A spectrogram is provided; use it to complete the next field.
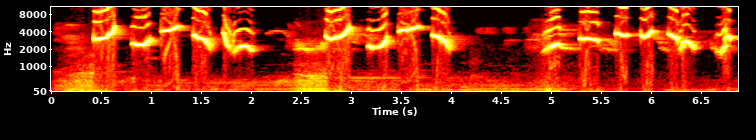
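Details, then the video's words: Lure song from twin Oriental magpie-robins aimed at angering other magpie-robins: three bursts of looping, sliding whistled notes separated by short pauses with faint low knocks. "suara burung Kacer kembar bikin Kacer lain kepancing EMOSInya"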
